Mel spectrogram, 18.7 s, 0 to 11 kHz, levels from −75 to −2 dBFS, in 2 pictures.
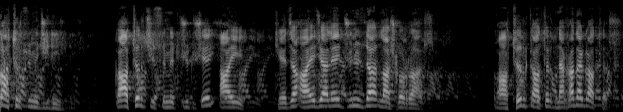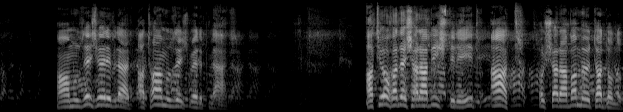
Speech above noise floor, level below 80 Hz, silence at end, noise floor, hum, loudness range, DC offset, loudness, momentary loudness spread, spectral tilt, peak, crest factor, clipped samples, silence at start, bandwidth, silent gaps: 38 dB; -88 dBFS; 0 s; -68 dBFS; none; 9 LU; under 0.1%; -29 LUFS; 18 LU; 0 dB/octave; -8 dBFS; 24 dB; under 0.1%; 0 s; 10.5 kHz; none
